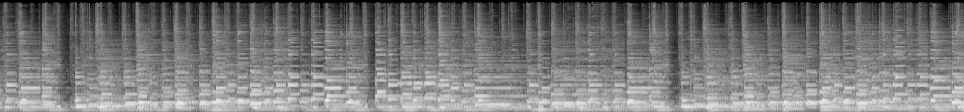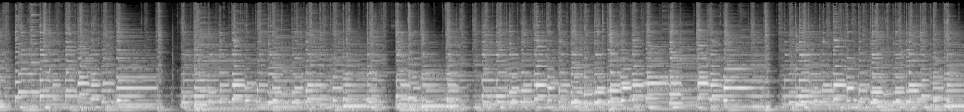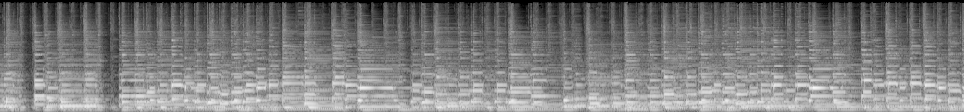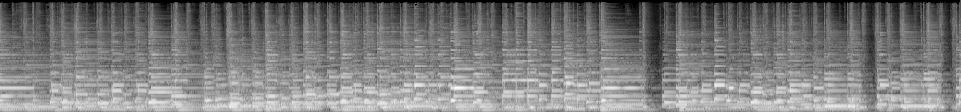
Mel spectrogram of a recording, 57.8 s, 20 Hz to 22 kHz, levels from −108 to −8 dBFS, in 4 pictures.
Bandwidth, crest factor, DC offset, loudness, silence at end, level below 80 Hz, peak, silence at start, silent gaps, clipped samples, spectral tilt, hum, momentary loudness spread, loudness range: over 20 kHz; 18 dB; under 0.1%; -23 LUFS; 0 s; -60 dBFS; -4 dBFS; 0 s; none; under 0.1%; -5.5 dB/octave; none; 5 LU; 4 LU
